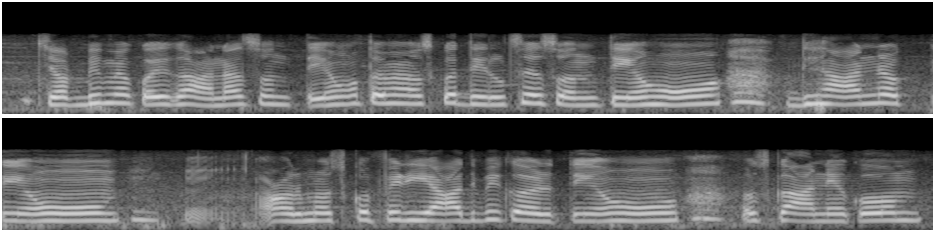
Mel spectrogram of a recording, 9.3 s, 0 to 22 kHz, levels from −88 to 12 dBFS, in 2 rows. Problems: constant background noise, background conversations at intervals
